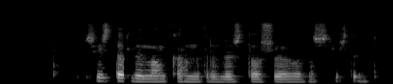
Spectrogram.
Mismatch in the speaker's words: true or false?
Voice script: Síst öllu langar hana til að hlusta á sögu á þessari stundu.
false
